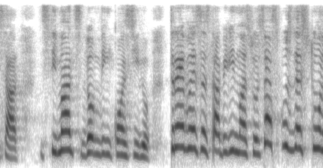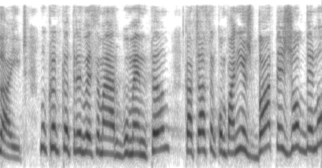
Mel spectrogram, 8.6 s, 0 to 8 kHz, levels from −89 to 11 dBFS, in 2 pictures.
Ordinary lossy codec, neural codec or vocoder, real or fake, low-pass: MP3, 64 kbps; codec, 16 kHz, 4 kbps, FunCodec, trained on LibriTTS, 50 frames a second; fake; 7.2 kHz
